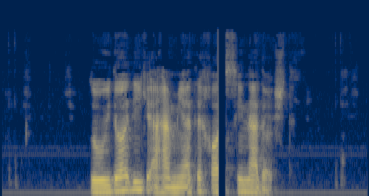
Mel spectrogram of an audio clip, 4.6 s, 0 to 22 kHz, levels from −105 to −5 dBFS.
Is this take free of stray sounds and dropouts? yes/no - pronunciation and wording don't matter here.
no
